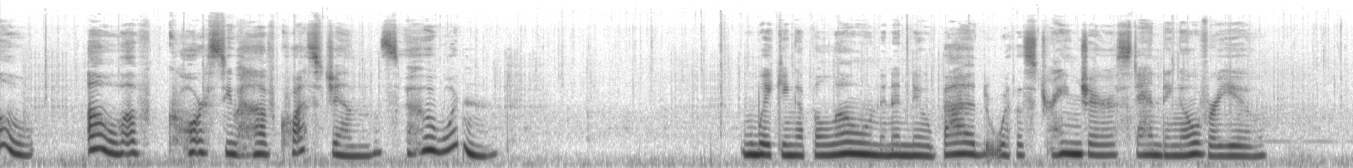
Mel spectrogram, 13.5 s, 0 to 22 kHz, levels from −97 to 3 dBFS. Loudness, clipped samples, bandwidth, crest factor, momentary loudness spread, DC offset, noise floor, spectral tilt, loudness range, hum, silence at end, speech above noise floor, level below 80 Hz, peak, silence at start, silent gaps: -28 LUFS; under 0.1%; 14.5 kHz; 18 dB; 11 LU; under 0.1%; -61 dBFS; -4.5 dB/octave; 5 LU; none; 0.85 s; 33 dB; -62 dBFS; -10 dBFS; 0 s; none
